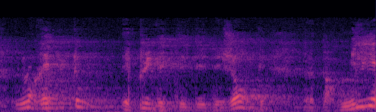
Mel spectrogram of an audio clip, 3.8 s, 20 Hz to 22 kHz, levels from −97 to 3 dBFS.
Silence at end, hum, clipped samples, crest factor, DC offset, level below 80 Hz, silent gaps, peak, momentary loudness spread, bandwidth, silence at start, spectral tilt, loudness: 0 s; none; under 0.1%; 20 dB; under 0.1%; -66 dBFS; none; -24 dBFS; 10 LU; 11.5 kHz; 0 s; -5 dB/octave; -45 LUFS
